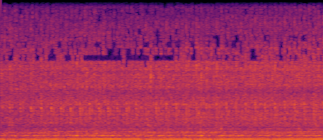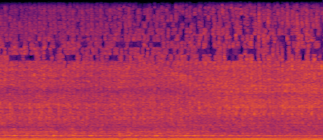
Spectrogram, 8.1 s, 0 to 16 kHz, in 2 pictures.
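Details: The "200" with a bad misfire persisting despite ignition work, exhaust cut free: lumpy idle with an uneven beat and slight stumbles. Misfire present, cylinder and cause unclear.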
